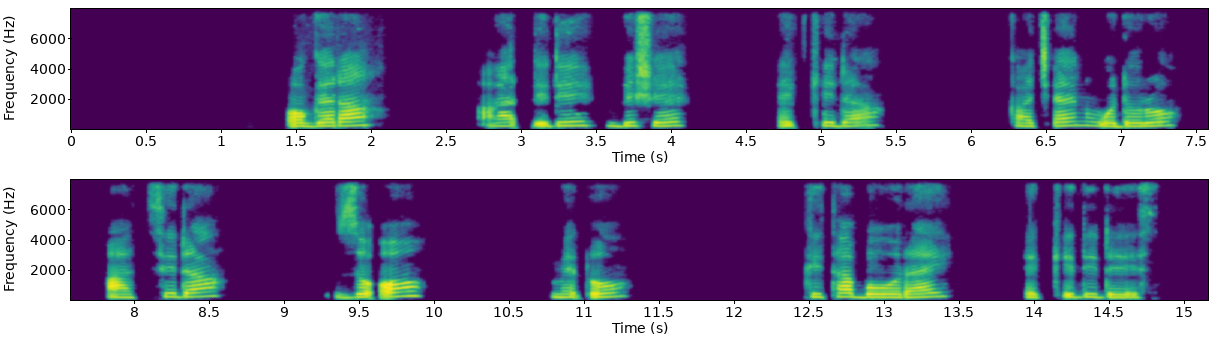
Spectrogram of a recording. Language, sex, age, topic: Gamo, female, 25-35, agriculture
